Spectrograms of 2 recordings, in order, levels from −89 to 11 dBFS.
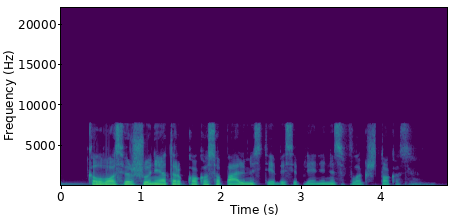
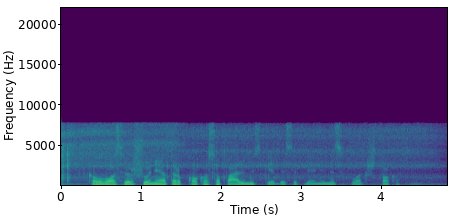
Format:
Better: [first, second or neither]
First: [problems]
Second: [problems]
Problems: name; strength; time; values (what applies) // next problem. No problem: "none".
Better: first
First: none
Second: background sound (Hiss); 16 dB below the speech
